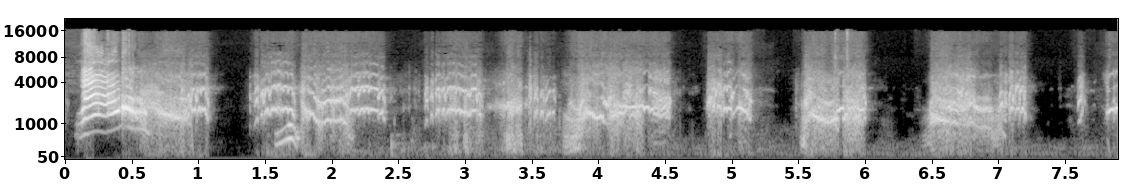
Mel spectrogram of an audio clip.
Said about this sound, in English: That's a fox. Mm-hmm. That's a red fox. It's high pitched.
